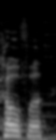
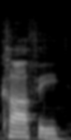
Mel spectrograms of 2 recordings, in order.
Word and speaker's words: Kofa: I am your humble host, Kofa. K-O-F-A, not coffee, not, not Kofi, or any variation thereof. Kofa rhymes with sofa, easy to say, easy to spell, right there on the screen.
